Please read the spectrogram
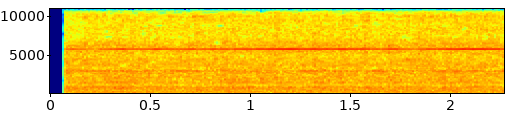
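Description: Steady, loud mechanical drone of a tank truck's engine and pump running while fluid is transferred through a connected hose, with a thin high steady whine over it.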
